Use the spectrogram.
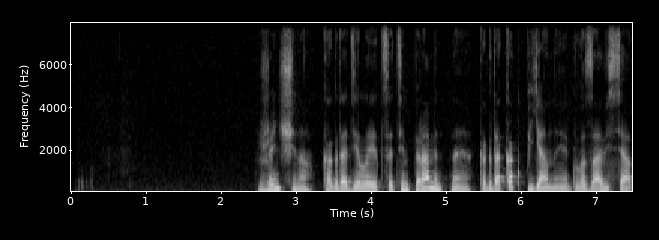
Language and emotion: Russian, neutral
